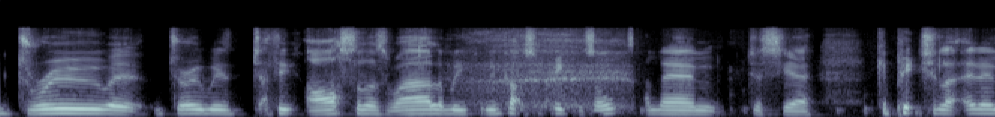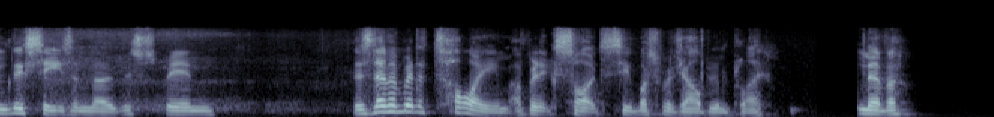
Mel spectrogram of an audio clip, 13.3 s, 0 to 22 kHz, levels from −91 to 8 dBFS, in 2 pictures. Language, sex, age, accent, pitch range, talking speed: English, male, 20-39, British, 115-135 Hz, 195 wpm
